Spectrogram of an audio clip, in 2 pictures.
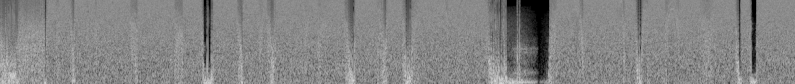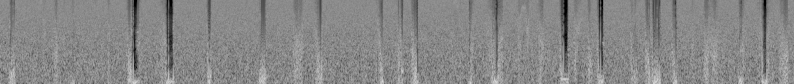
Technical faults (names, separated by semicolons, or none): samples built from the wrong bytes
